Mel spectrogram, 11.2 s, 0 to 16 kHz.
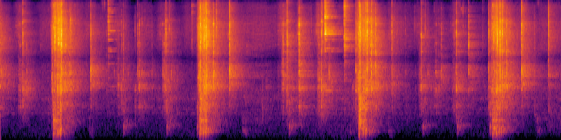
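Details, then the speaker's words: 110cc midsize off-road pocket bike unstarted for two years, key on, choke on, primed: rasping recoil pull about every three seconds, each dying away without catching; cranks but won't start, spark, coil and carburetor to be checked. "after three rounds the pocket dirtbike wins though it's fairly obvious by this point it's not going to start"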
